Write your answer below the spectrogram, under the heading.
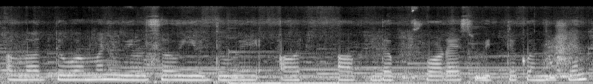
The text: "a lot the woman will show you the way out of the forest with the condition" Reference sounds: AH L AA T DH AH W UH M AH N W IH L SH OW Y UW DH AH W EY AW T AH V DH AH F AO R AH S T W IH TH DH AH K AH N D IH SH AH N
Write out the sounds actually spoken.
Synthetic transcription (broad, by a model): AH L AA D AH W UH M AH N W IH L S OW Y UW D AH W EY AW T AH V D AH F AO R AH S T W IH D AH K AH N D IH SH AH N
